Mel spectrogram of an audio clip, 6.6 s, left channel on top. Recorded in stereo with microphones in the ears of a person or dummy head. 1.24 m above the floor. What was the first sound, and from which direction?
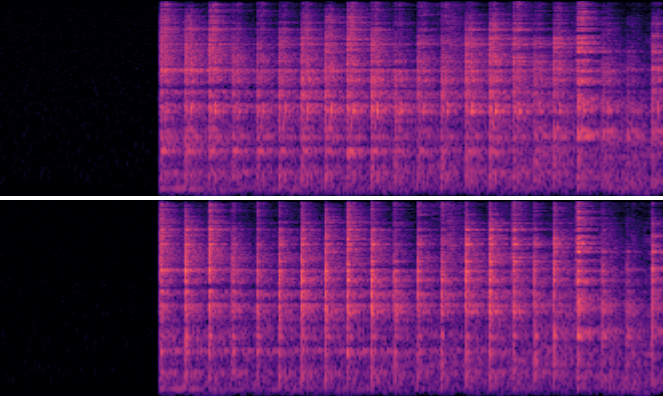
Ticking, 55° right (ahead or behind).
